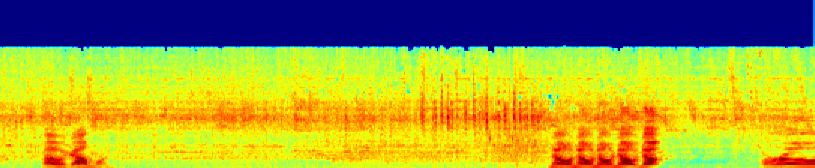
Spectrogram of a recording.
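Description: A man talks animatedly into a close microphone.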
